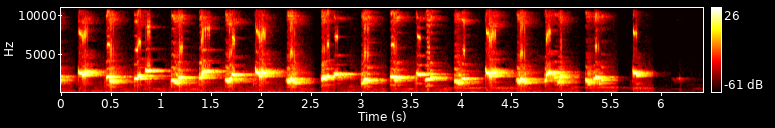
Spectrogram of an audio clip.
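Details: Long rapid song of a yellow-vented bulbul, a recording meant for training other birds. About seventeen loud, gurgling two-part notes pour out in steady quick succession before the bird stops near the end.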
